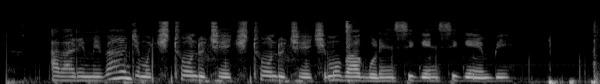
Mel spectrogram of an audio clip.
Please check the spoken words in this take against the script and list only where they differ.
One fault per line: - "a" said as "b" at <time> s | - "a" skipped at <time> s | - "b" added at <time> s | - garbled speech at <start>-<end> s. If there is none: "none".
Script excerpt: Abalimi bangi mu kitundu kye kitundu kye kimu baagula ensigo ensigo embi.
none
